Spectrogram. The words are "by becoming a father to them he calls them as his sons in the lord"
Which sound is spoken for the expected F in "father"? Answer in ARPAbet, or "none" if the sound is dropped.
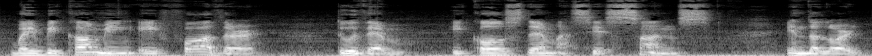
F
